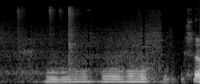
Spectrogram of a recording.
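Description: A man's voice holding a steady, flat-pitched 'umm' for about a second, a hesitation before he starts speaking again at the end.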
